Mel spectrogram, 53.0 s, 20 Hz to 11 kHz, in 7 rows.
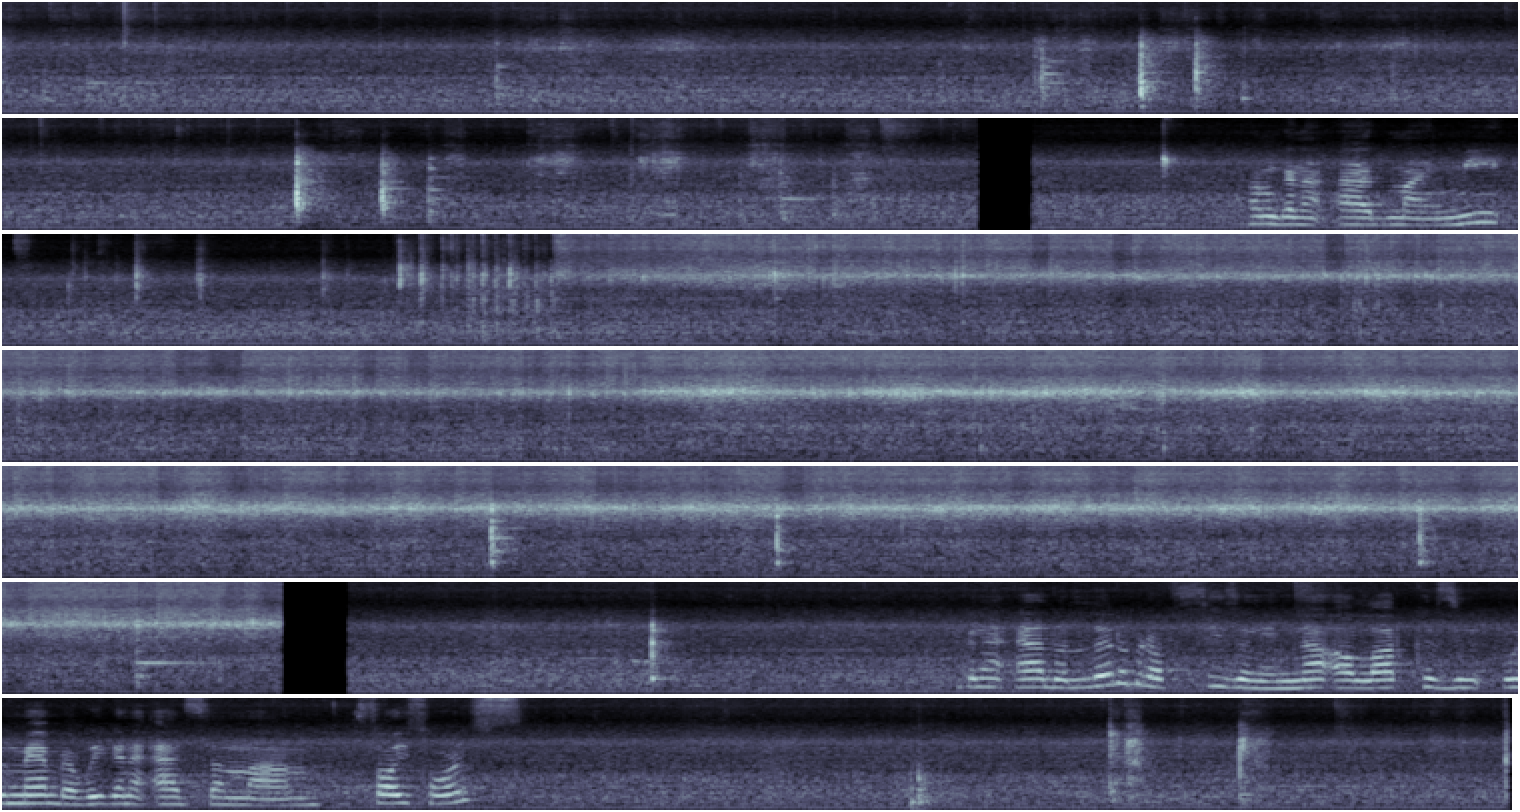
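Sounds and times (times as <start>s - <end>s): meat sizzling in a pan: 18.0s - 39.4s.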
